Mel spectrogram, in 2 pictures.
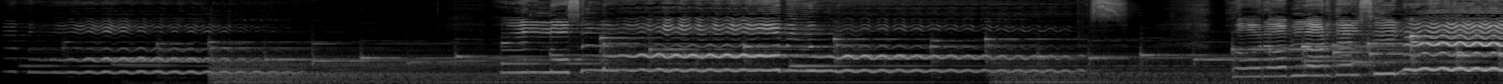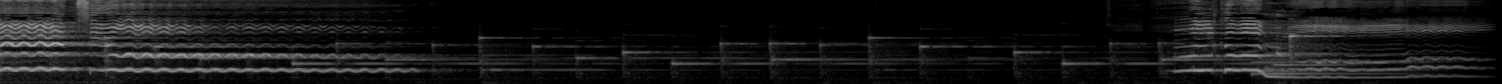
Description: para contralto, piano, armonio y celesta.
mezzosoprano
